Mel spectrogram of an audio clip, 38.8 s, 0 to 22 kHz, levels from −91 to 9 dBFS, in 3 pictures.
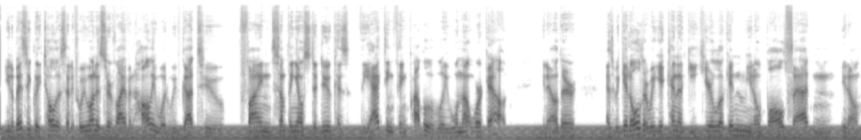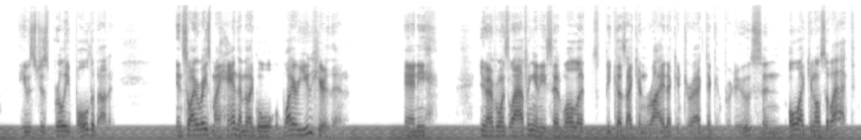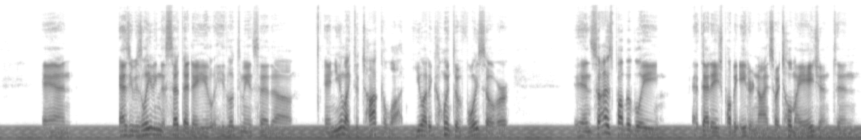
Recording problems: electrical hum; noticeable; throughout; 60 Hz, 10 dB below the speech

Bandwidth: 18.5 kHz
